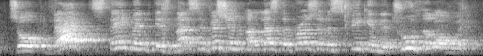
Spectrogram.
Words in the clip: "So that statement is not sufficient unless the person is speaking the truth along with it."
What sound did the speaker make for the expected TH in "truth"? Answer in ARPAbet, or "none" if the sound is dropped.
TH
